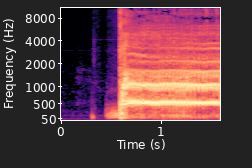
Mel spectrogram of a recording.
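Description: alarm clock ringing

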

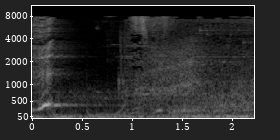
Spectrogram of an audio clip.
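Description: hiccup

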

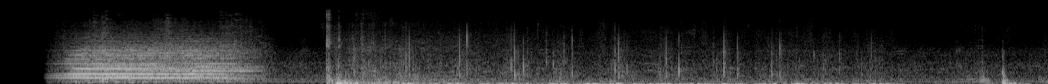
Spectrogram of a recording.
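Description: train

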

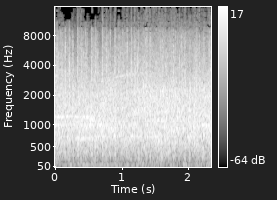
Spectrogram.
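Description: audience applause and cheering

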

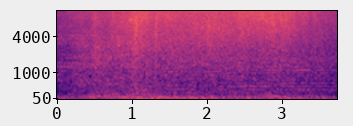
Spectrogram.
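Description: ocean waves

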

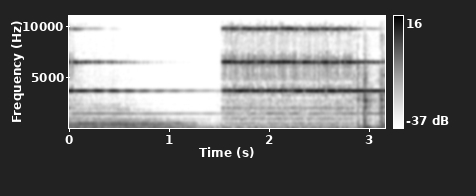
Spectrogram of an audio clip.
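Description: telephone bell ringing

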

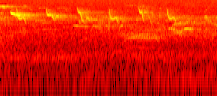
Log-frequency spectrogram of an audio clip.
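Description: birdsong

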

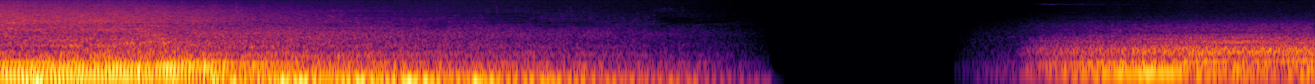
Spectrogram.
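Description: taxi cab pulling up

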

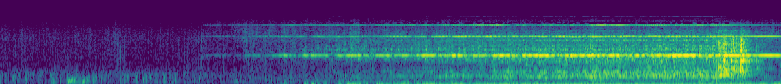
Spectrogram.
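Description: telephone ringing

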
